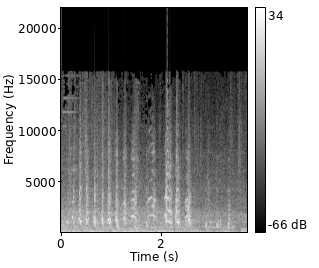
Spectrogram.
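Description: Country chickens on a farm raised for curry and pickles cluck repeatedly in a busy, close flock, with overlapping calls and a short crow-like note.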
